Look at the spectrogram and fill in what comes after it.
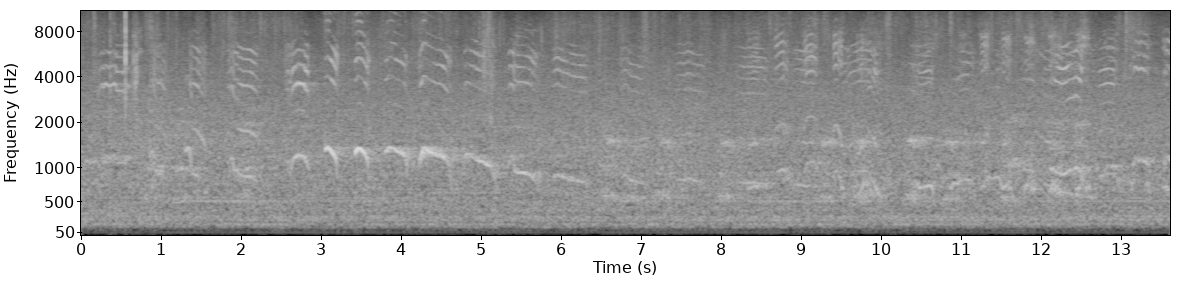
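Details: German Shorthaired Pointer. A litter of young German Shorthaired Pointer puppies fills the air with thin, rising and falling whimpers and short yips. The squeaky cries overlap constantly, several pups calling at once in an uneven, restless chorus.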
